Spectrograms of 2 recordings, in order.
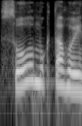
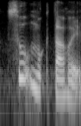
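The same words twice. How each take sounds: First: ਸੋ with a long o. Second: ਸੋ said as a short "su". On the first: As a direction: stretch ਸੋ as "soh". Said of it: "ਨਹੀਂ ਕਹਿਣਾ". (ਸੋ ਵਿੱਚ ਹੋੜੇ ਦੀ ਲੰਮੀ ਆਵਾਜ਼) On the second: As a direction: clip the vowel of ਸੋ to u. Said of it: "ਸੱਸੇ ਨੂੰ ਔਂਕੜ ਹੈਗੀ". (ਸੋ ਨੂੰ ਔਂਕੜ ਨਾਲ "ਸੁ" ਬੋਲੋ) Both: Shown as a demonstration.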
